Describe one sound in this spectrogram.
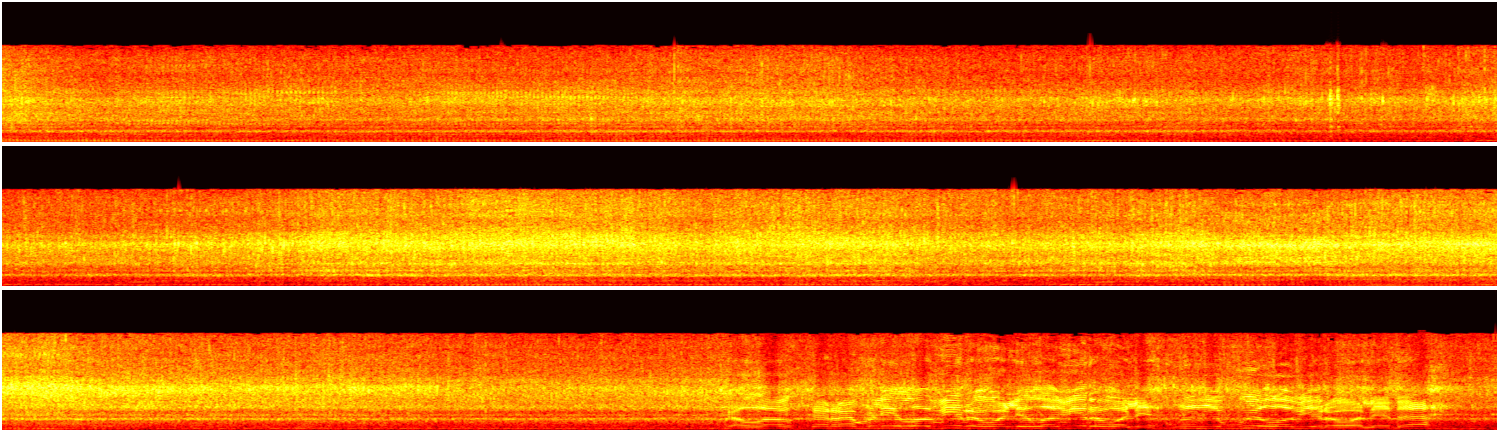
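A small outboard motor hums steadily.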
